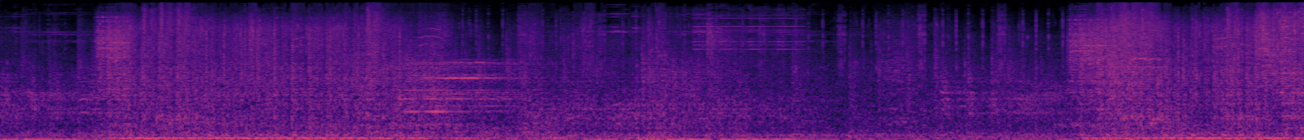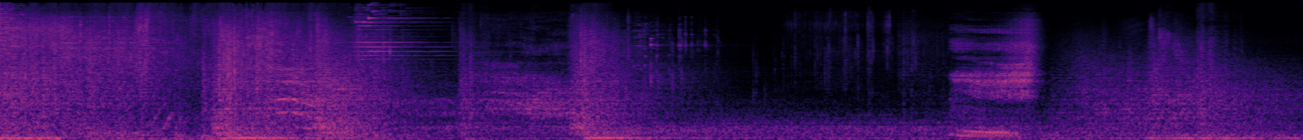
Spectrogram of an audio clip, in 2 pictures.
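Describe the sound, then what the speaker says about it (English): Bombs explode in the video game Alice: Madness Returns, giving heavy, booming blasts and thuds that overlap with dense, loud game noise and continue through most of the stretch. "I hit those bombs"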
